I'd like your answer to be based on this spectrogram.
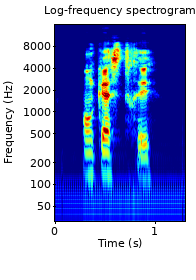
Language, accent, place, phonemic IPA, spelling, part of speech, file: French, France, Lyon, /ɑ̃.kas.tʁe/, encastrer, verb, LL-Q150 (fra)-encastrer.wav
- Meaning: 1. to embed 2. to fit in, slot in etc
